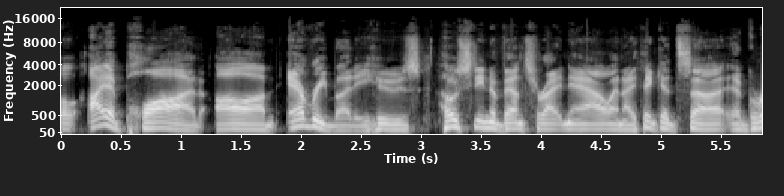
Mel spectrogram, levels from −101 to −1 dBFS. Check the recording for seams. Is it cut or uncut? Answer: cut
